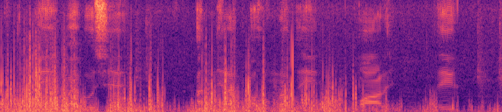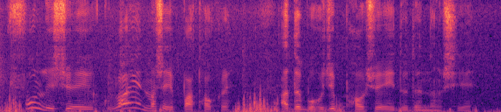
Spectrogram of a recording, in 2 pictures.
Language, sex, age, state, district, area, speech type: Manipuri, male, 18-30, Manipur, Senapati, rural, spontaneous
